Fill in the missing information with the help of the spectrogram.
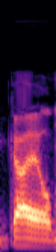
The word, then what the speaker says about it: Guile: In that scene where they're in the hospital, I noticed that, so Guiles is how you pronounce his name? I'm so sorry. – Guile, yeah.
